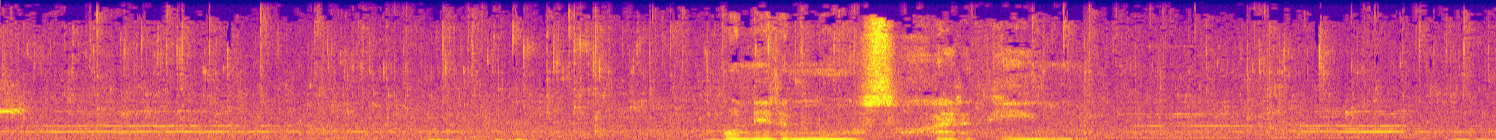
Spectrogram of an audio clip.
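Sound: flowing stream water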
